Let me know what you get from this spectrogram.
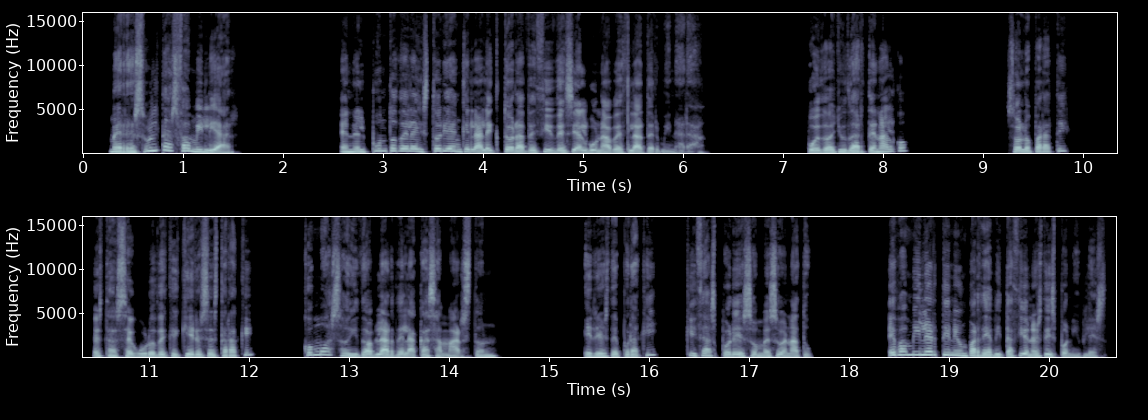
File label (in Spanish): locutora spanish voiceover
